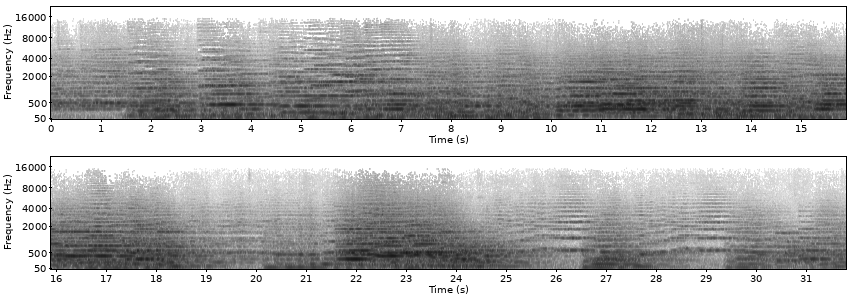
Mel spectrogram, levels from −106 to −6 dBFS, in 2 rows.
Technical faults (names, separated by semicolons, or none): none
